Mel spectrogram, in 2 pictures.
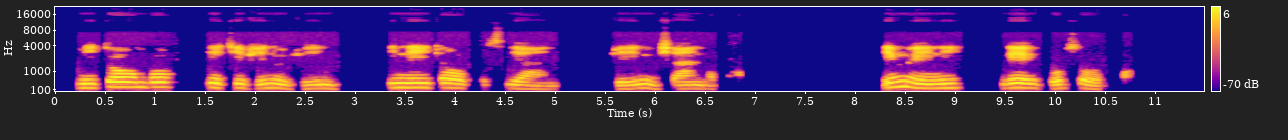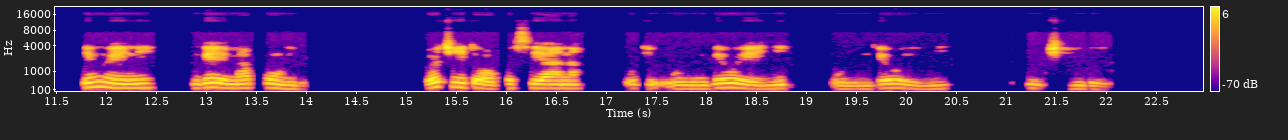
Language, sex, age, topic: Ndau, female, 36-49, health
